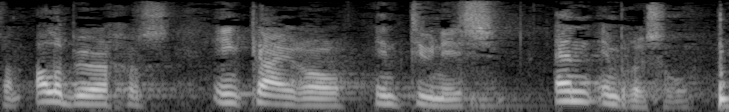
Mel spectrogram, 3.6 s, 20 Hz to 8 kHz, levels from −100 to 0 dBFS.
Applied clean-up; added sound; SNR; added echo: none; none; none; none.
